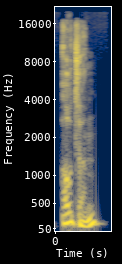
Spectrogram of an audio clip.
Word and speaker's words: autumn: Autumn, autumn, autumn, ou fall, qui diffère de l'américain au britannique, sans prononcer le N à la fin de autumn.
